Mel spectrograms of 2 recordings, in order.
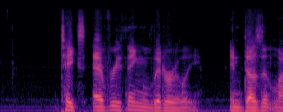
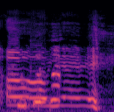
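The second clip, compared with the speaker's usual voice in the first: sarcastic cheer; 4 dB louder than usual. Retold or imitated. Bar crowd cheering sarcastically.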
